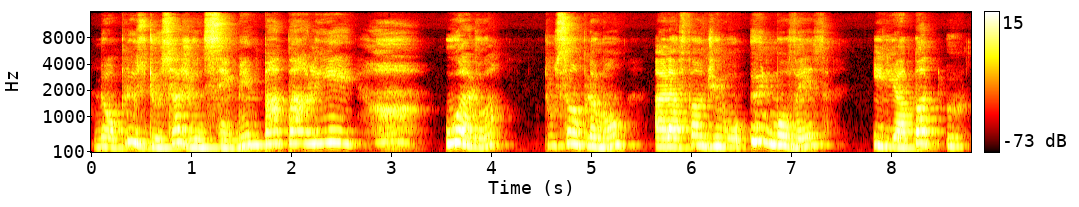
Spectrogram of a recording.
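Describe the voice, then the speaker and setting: A young woman answers a comment in a reaction vlog with mock self-deprecating sarcasm. Her voice is fairly high but mellow. The sound is roomy, with echo off the walls. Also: a little slow. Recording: echoey room.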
